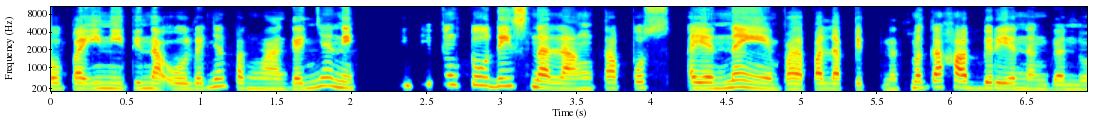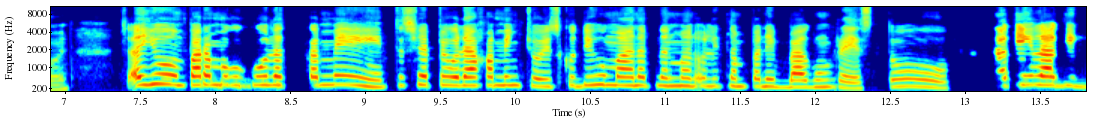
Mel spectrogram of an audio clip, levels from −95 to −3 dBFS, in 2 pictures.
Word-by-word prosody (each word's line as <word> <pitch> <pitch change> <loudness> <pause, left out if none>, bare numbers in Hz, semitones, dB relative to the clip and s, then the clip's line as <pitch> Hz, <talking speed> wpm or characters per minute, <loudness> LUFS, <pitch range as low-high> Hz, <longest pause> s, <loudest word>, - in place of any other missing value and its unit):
painitin 205 +1 0
na - - 0
ulo 200 0 -6
niyan 280 +3 -6
'pag 215 -2 -7
mga 195 -1 -6
ganyan 245 +2 0
eh. - - -34 0.3
Yung 310 -2 -14
tipong 360 -1 -7
two 325 -2 0
days 295 0 +5
na 240 -4 +3
lang, 195 -1 0
tapos 225 +2 -5
ayan 215 -1 +2
na 235 - -2
eh, 215 -5 +4
papalapit 195 0 -1
na't 180 +1 -15
magkaka-aberya 230 -4 +1
ng 180 -1 -8
ganon. 170 0 -9 0.3
So, - - -14
ayon 355 -1 +2
parang 335 +1 +7
magugulat 330 0 -1 0.2
kami. 325 -4 +1
Tapos 320 +2 -4
siyempre, 335 -1 0
wala 315 0 +6
kaming 325 +1 -2
choice 280 -2 -3
kung 320 -2 -8
'di 330 - -1
humanap 320 -3 +1
na 305 - -1
naman 300 0 -2
ulit 290 -1 -9
ng 285 -1 -6
panibagong 260 -2 -1
resto. 255 +3 -4 0.3
Lagi-laging 325 -2 +6
275 Hz, 185 wpm, -23 LUFS, 210-320 Hz, 0.3 s, parang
